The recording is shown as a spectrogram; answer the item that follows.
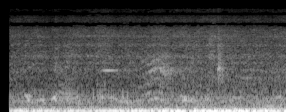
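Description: Outdoor background: a steady low rumble with faint, distant voices over it.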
